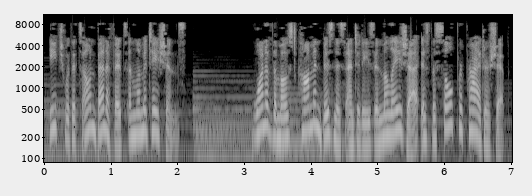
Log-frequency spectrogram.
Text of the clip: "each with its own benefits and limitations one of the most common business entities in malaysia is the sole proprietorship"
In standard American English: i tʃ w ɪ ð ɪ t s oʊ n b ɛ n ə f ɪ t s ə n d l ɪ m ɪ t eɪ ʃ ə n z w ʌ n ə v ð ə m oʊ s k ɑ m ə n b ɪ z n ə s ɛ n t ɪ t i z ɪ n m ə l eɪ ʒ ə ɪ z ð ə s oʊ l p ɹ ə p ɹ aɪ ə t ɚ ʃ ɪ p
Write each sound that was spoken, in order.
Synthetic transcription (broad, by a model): i tʃ w ɪ ð ɪ t s oʊ n b ɛ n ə f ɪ t s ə n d l ɪ m ɪ t eɪ ʃ ə n z w ʌ n ə v ð ə m oʊ s k ɑ m ə n b ɪ z n ə s ɛ n t ɪ t i z ɪ n m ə l eɪ ʒ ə ɪ z ð ə s oʊ l p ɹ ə p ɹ aɪ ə t ɚ ʃ ɪ p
